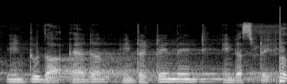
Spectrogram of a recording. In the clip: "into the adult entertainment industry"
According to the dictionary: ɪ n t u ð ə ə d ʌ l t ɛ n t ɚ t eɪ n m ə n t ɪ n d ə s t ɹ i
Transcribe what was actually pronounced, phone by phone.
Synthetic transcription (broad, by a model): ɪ n t u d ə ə d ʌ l ɛ n t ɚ t eɪ n m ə n t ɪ n d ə s t ɹ i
